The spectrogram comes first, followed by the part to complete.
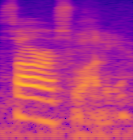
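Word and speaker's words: Saraswati: So apparently Google formal pronunciation is suati. Sarasati. Okay. Not Sarah.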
